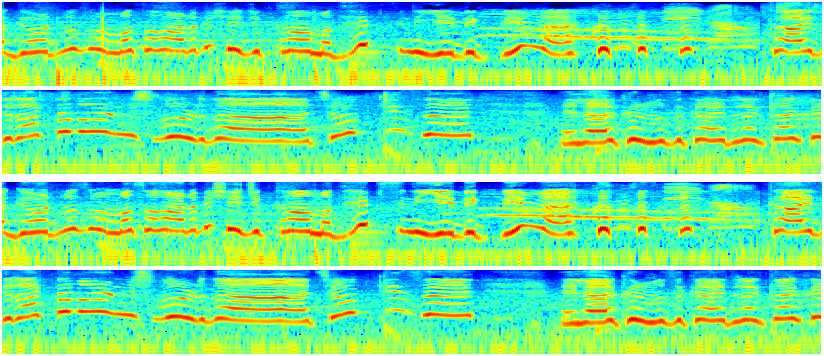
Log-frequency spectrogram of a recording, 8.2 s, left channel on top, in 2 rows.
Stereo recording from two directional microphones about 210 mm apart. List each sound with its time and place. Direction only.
0.0 s speech: 25° right (ahead or behind)
3.6 s speech: 5° right (ahead or behind)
